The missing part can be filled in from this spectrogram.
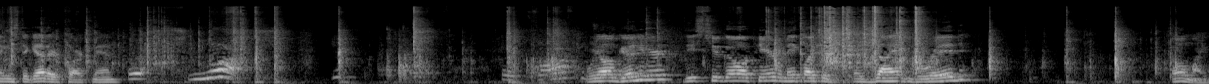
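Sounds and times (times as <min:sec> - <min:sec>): plastic track pieces clicking together: 0:00.0 - 0:05.7, 0:07.4 - 0:12.0.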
